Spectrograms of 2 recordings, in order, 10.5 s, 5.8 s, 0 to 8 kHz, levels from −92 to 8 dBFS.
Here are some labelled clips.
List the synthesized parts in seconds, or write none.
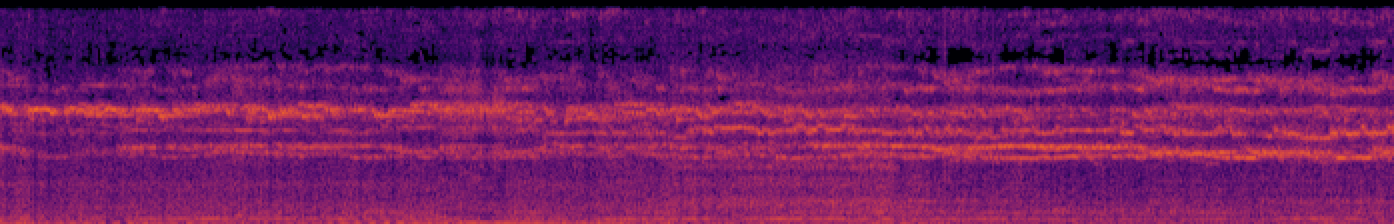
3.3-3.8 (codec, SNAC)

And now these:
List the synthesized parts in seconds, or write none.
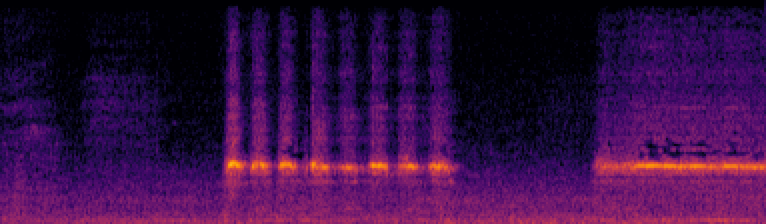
2.3-3.3 (codec, SNAC)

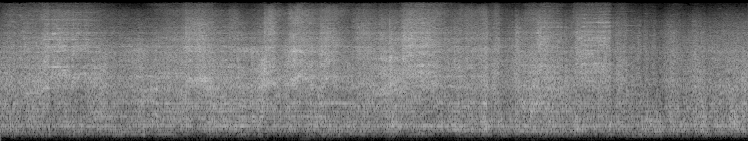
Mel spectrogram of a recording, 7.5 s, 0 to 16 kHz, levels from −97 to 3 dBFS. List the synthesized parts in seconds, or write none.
1.0-5.4 (codec, SNAC)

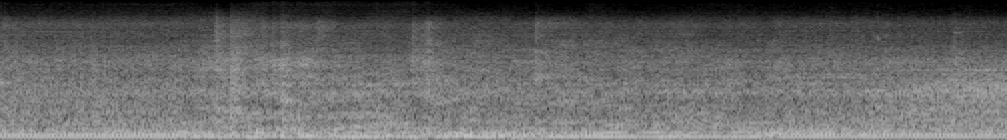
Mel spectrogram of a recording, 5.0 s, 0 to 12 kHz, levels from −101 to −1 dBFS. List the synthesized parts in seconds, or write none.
0.9-3.9 (codec, SNAC)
